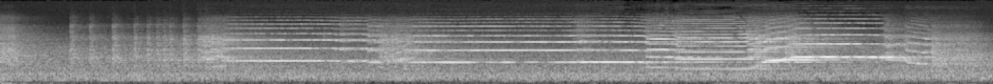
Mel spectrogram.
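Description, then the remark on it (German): A poorly oiled parking garage door creaks in a long, high-pitched squeal. The harmonic whine holds steady, then bends and slides in pitch several times, lasting throughout with no voices. “ist eine Tür in einem Parkhaus, die offensichtlich nicht so wahnsinnig gut geölt ist.”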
